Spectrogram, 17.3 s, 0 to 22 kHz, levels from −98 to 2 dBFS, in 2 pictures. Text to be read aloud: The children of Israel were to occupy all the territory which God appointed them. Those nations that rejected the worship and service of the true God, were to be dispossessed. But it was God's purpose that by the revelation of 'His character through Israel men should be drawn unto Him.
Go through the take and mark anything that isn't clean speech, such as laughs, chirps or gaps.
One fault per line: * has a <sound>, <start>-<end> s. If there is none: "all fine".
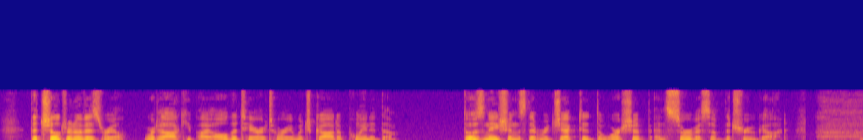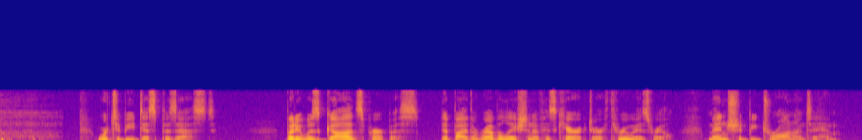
* has a sigh, 8.2-9.3 s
